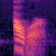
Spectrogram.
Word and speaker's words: hour: بكل بساطه انا عندي هنا الاتش لا تنطق، سايلنت. هي ايه؟ سايلنت. فانا كاني شلتها ودخلت على الاو.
